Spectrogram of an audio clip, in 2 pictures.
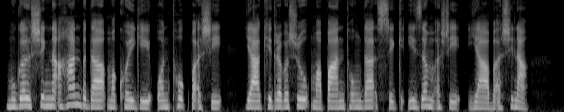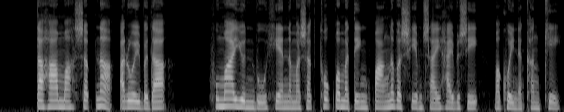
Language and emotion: Manipuri, neutral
